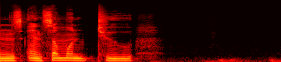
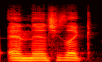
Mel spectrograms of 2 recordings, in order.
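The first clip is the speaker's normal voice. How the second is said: normal talking voice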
